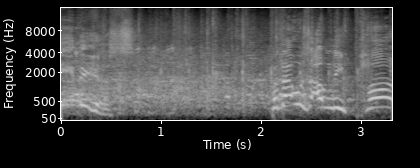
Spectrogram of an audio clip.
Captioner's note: audience laughs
